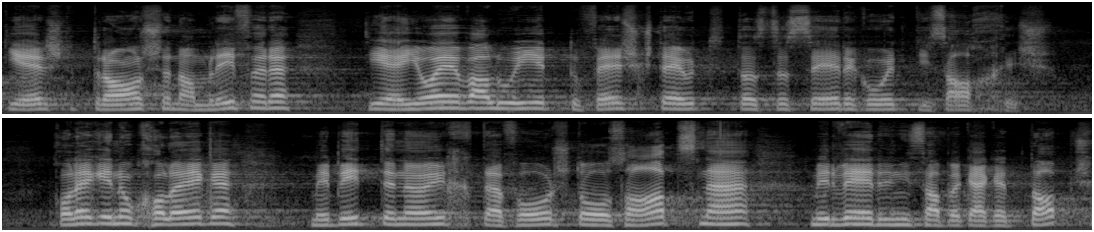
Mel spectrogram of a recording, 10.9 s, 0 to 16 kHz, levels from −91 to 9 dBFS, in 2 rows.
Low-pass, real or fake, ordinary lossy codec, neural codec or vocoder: 14.4 kHz; real; none; none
